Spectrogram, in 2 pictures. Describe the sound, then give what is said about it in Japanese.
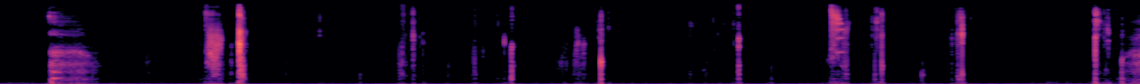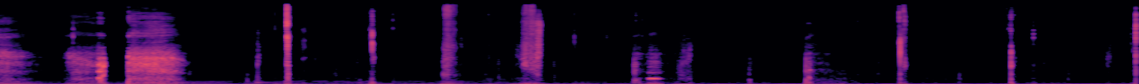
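ASMR ear licking by tongue: many soft, wet clicks and smacks come at irregular intervals against near silence, with occasional breathy sighs between them. “こうやって直接耳を舌で舐めているとゾクゾクってなって心地よくなれるんですよ。”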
